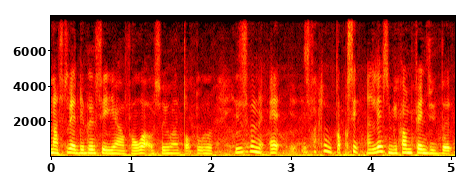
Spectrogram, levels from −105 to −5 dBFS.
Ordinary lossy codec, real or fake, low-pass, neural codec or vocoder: none; fake; none; codec, 16 kHz, 2 kbps, FreqCodec, larger model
